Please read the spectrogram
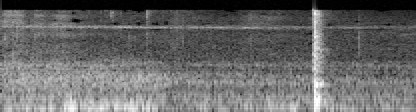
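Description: Low, uneven rumble of wind and handling noise on a handheld phone microphone, with one sharp click about one and a half seconds in.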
